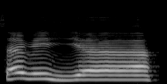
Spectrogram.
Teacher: या पर वक़्फ़ करते हुए 1 अलिफ तक लंबा करके वक़्फ़ करेंगे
